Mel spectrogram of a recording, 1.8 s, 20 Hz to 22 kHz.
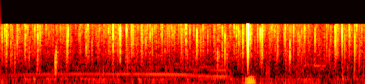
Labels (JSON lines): {"label": "biophony, cascading saw", "recorder": "SoundTrap 600 or HydroMoth"}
